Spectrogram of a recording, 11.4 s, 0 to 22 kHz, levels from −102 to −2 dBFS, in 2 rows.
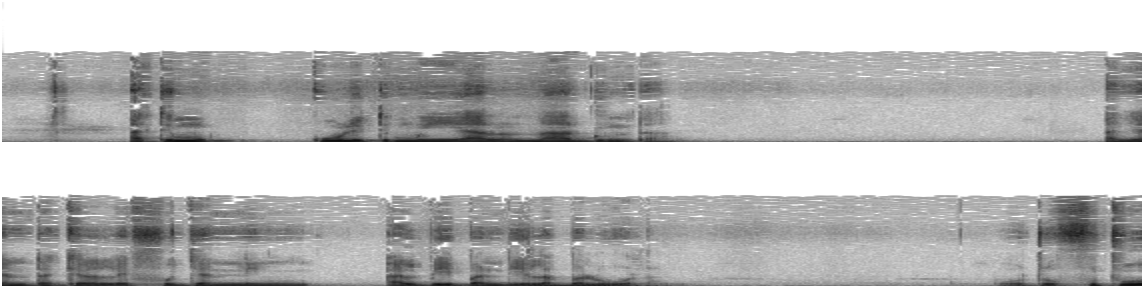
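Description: From start to end, the speech carries plainly audible codec damage, likely Vorbis compression at a low setting. Nothing sounds above 14.2 kHz, so the top of the spectrum is simply gone. Below that edge, the treble is quantised coarsely. Fine detail turns into noise of similar energy. Sibilants sound hissy and grainy. Tonal parts take on a rough texture. Consonant attacks lose their edge and blur. The damage fits a bitrate near 36 kbps.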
